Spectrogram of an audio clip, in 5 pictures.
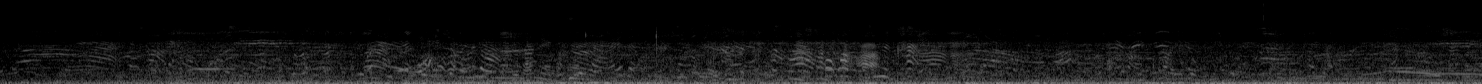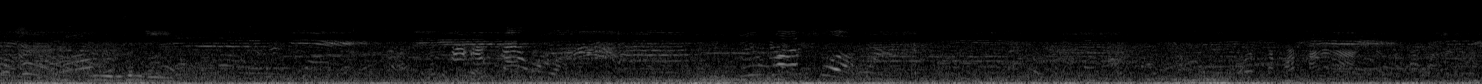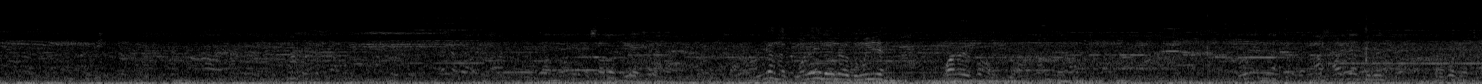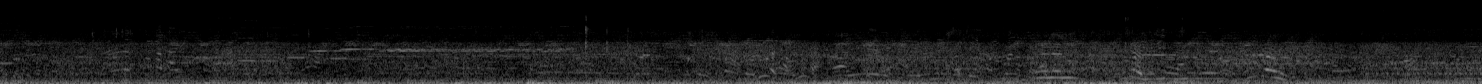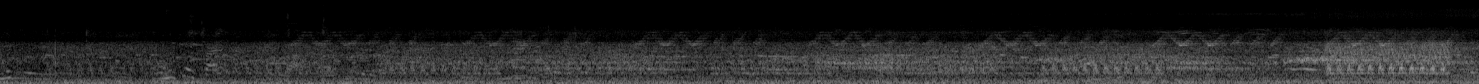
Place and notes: Heping Park, 虹口區 - soundwalk
Walking to and from the crowd, Many sound play area facilities, Train rides, Binaural recording, Zoom H6+ Soundman OKM II
Shanghai, China, 23 November 2013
